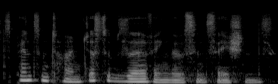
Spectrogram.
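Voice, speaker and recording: A man guiding a meditation in a gentle, soothing, measured way, leaving long pauses between instructions. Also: medium pitch, big pitch swings, husky. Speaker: meditation guide. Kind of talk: guided body scan meditation.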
